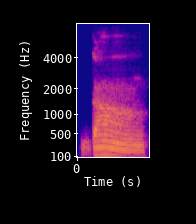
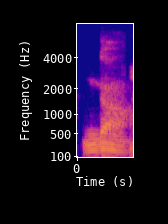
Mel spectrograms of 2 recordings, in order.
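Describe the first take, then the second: First: Gong with a hard g and no n in front; common mispronunciation. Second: Ngong with a faint nasal n barely heard before gong; proper pronunciation. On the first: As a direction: say gong as outsiders do, dropping the n. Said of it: "you'll hear it pronounced". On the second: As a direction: give Ngong just a whisper of n before gong. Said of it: "the N is sort of silent". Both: Shown as a demonstration.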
